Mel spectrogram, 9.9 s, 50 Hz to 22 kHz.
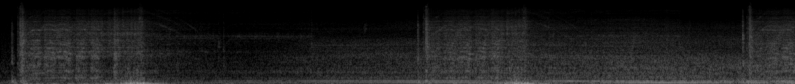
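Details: Mini Cooper R56 N18, cold start: repeated long cranking bursts with a low churn that never fires, even after about 30 tries; no fault code; owner suspects failing high pressure fuel pump; cold no-start.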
